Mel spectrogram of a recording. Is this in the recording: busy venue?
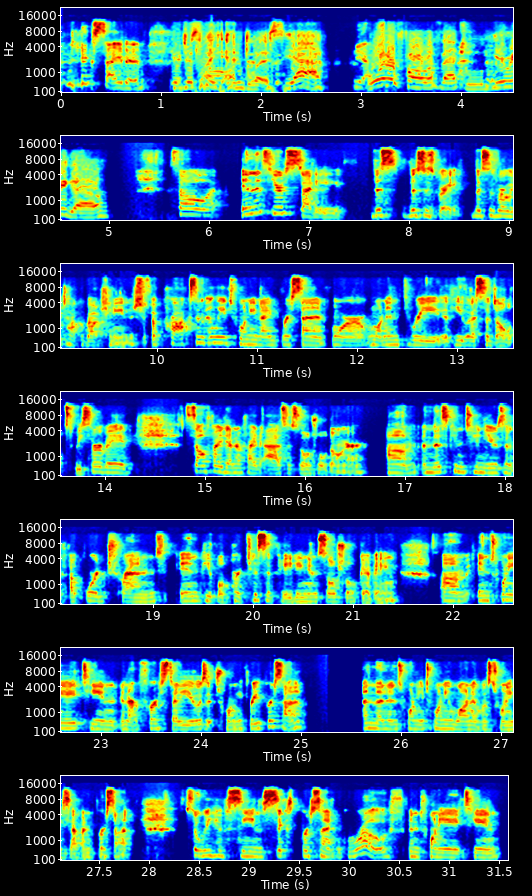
no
